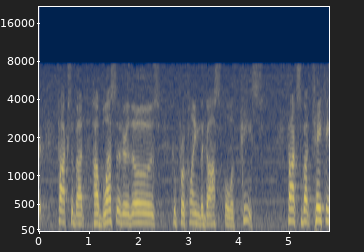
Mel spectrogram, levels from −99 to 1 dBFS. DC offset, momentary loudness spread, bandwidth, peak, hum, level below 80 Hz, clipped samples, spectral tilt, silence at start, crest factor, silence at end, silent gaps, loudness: under 0.1%; 11 LU; 7.6 kHz; -6 dBFS; none; -58 dBFS; under 0.1%; -6 dB/octave; 0 s; 18 dB; 0 s; none; -24 LUFS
